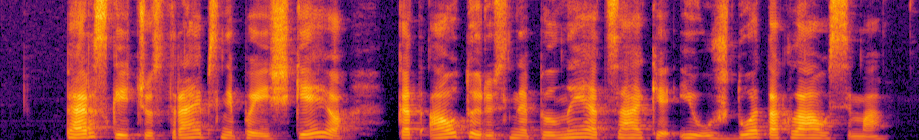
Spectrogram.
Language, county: Lithuanian, Vilnius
